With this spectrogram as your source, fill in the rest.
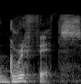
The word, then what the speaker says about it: Gruffudd: And then Gruffudd is G-R-U-F-F-U-D-D, Gruffudd. Yes, that's how you would pronounce it, yes, phonetically, looking yes, at it.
